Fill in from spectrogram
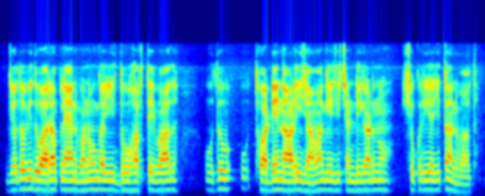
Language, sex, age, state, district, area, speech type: Punjabi, male, 18-30, Punjab, Rupnagar, rural, spontaneous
